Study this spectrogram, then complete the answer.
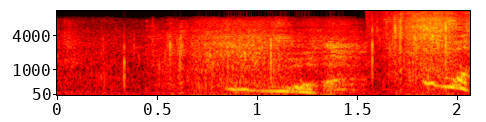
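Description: A fish splashes and thrashes at the water's surface.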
